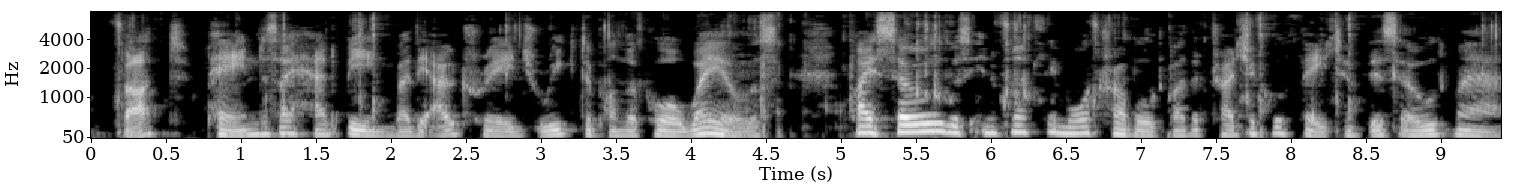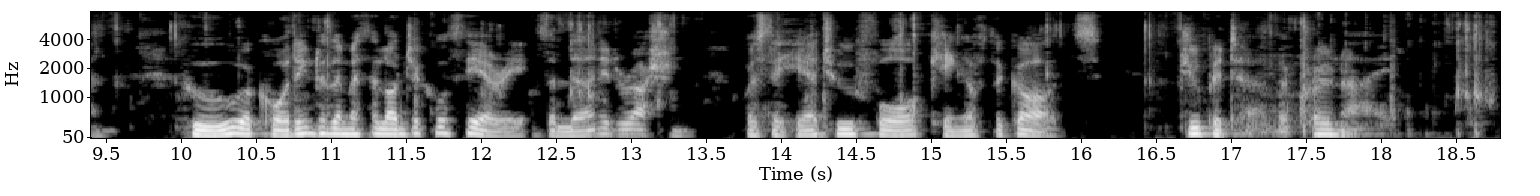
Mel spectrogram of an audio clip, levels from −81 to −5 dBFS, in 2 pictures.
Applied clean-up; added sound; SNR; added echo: classical method Wiener filter.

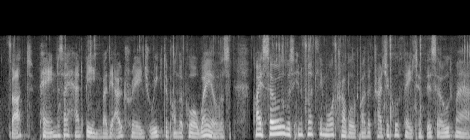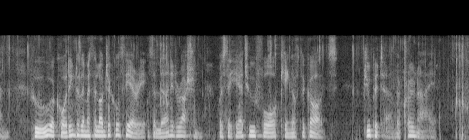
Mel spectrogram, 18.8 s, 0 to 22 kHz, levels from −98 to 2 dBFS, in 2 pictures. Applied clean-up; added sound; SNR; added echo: neural mask model Resemble Enhance denoiser.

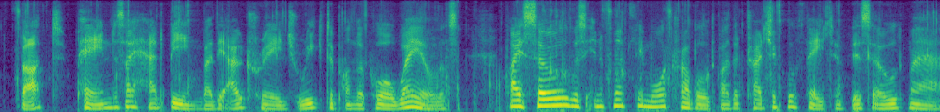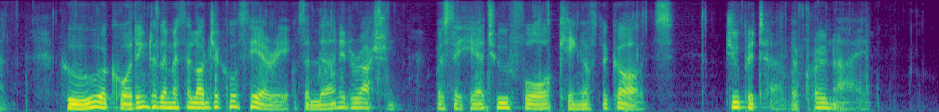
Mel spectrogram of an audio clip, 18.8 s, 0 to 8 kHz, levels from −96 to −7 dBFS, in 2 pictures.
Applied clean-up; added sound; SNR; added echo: neural mask model RNNoise.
